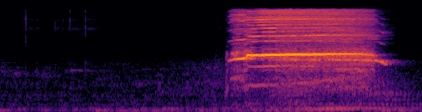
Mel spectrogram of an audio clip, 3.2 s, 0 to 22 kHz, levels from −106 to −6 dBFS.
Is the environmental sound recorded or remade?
remade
